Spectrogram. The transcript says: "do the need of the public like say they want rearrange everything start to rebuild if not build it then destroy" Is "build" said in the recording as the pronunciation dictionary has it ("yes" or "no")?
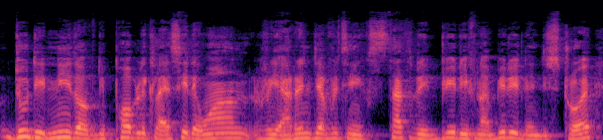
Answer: no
